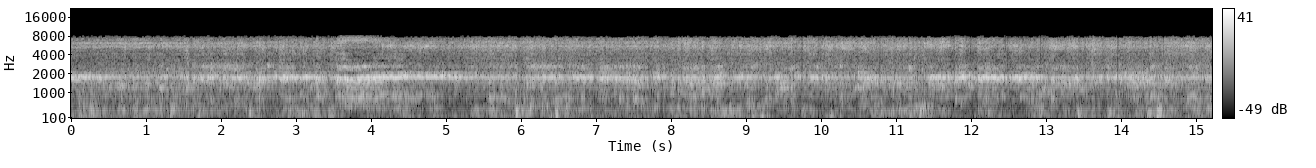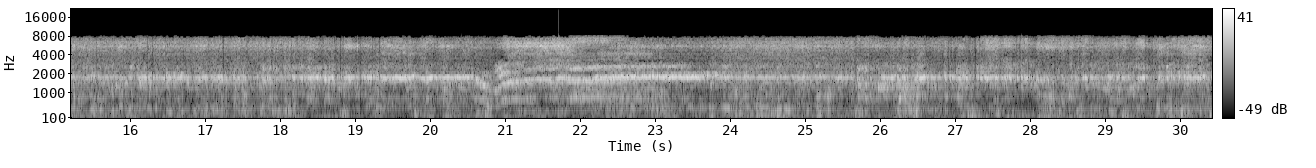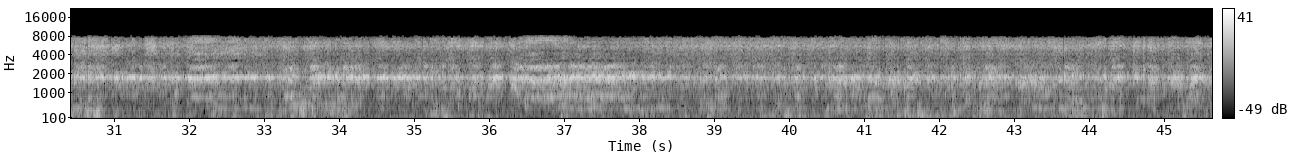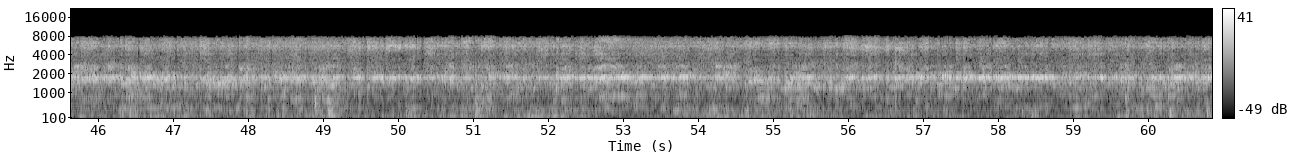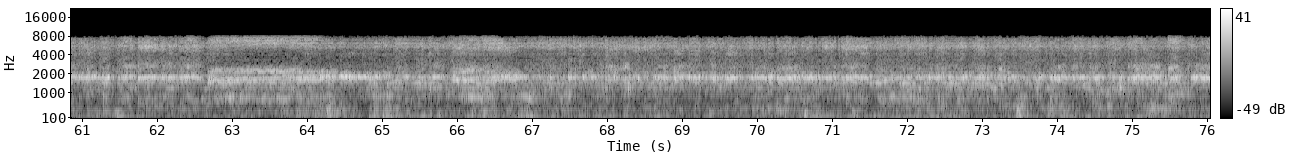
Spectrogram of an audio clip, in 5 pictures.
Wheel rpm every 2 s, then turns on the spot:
230, 230, 230, 230, 230, 230, 240, 230, 230, 240, 210, 230, 230, 230, 230, 230, 230, 240, 230, 230, 230, 230, 230, 230, 230, 230, 230, 230, 230, 230, 230, 220, 230, 230, 230, 230, 230, 230.
none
